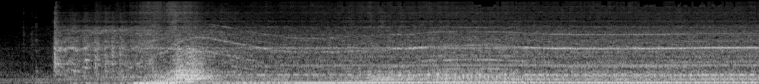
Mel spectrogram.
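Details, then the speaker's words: After the ticking fix with parts swapped around, the car cranks quickly, catches crisply with a short rev flare, then settles to a steady, even idle with no ticking, hesitation or misfire. Normal start and idle. "so the thinking is gone i don't know if y'all can hear me but the car is running perfect right now there's no hesitation no ticking other than you know the normal kicks that the type of car has"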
